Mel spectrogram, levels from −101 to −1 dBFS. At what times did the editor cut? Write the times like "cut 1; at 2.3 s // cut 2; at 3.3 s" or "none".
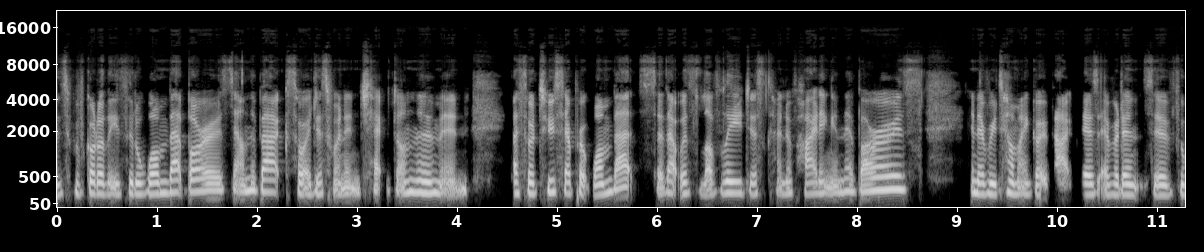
cut 1; at 4.5 s

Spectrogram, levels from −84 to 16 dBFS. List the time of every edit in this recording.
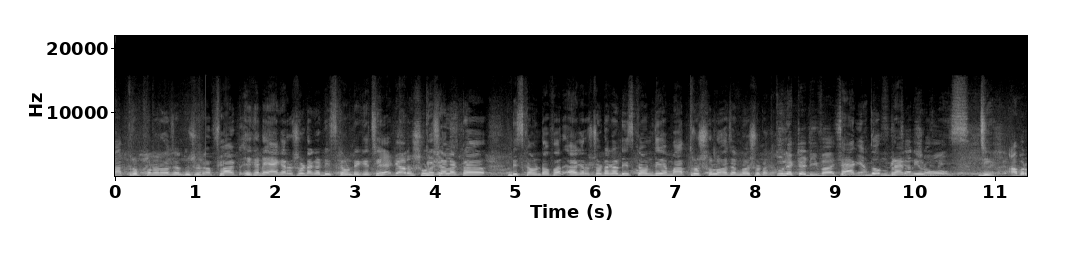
cut 1; at 1.1 s // cut 2; at 8.2 s

